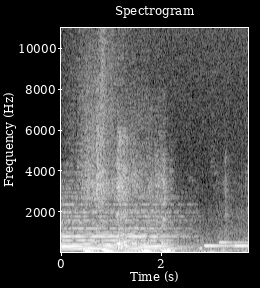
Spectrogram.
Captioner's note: kissing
